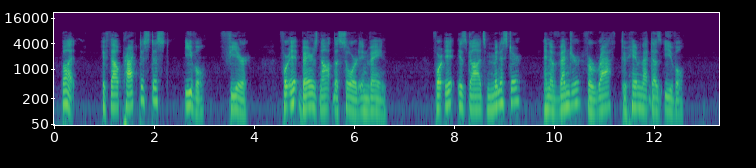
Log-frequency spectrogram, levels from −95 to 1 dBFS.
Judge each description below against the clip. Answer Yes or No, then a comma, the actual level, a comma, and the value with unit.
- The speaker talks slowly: Yes, slow, 130 wpm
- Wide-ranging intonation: No, average, 3.9 semitones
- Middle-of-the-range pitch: No, low, 120 Hz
